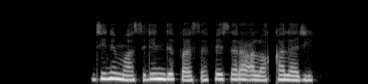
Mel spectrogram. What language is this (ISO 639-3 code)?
pus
